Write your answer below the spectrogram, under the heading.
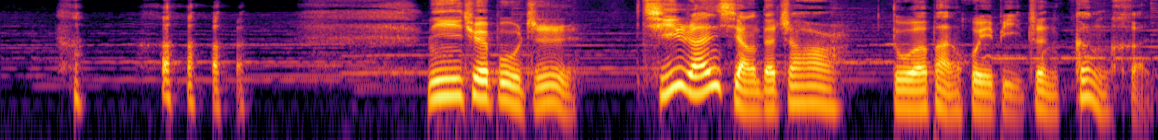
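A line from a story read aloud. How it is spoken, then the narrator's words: Low voice, devilish grin. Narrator (Chinese): 惠凌风脸上挂起恶魔般邪魅却灿烂的笑容，沉声道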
